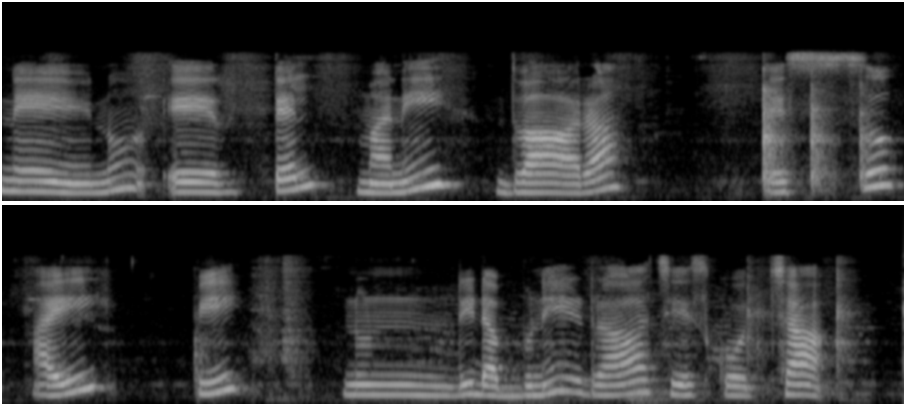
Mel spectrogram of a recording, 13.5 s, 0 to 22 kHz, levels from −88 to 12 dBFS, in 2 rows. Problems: background sounds at intervals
